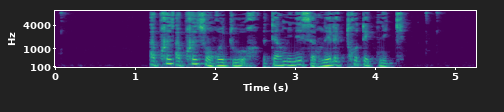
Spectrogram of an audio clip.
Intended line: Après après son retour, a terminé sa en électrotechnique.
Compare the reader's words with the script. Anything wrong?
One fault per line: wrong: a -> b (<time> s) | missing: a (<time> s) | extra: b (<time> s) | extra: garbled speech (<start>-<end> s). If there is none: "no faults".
no faults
